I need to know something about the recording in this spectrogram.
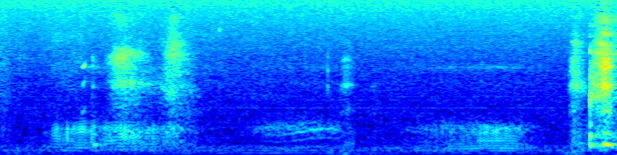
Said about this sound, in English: like hard, hardcore snoring.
